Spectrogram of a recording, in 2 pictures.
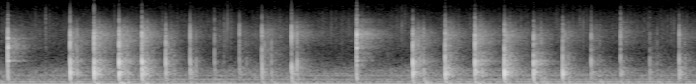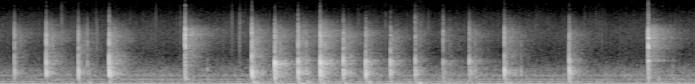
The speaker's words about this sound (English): That was a man playing ping pong by himself.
